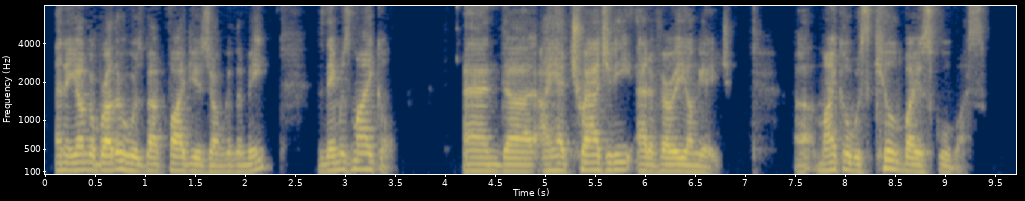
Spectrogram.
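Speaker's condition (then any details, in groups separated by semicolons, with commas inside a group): No condition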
